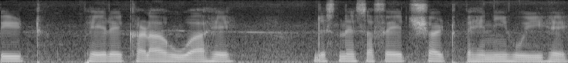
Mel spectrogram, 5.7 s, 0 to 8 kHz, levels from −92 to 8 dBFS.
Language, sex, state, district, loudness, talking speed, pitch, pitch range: Hindi, male, Chhattisgarh, Raigarh, -18 LUFS, 115 wpm, 100 Hz, 95-105 Hz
